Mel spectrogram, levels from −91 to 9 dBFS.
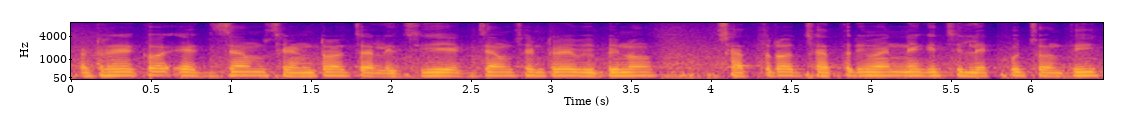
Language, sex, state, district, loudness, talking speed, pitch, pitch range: Odia, male, Odisha, Malkangiri, -13 LUFS, 100 wpm, 135 Hz, 125-135 Hz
